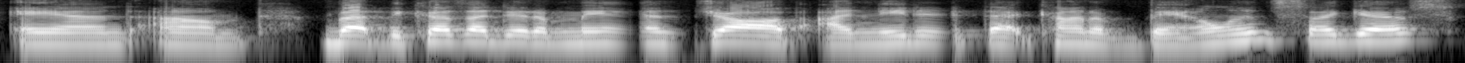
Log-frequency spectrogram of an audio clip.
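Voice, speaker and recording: A woman talks slowly through her story in a casual interview, often stalling and repeating herself. Her voice comes over a video call with dull, muffled, lo-fi sound. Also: low-pitched, a little mellow. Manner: halting, repeats words, many fillers. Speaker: spiritual guest.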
